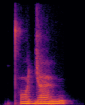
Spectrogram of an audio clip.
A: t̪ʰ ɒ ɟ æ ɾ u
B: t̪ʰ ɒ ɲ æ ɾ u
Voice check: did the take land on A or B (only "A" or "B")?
A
